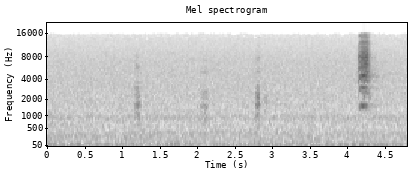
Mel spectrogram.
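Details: Eurasian magpie eating rowanberries and calling to the filmer: a few faint, soft clipped notes followed by one louder, sharp, rasping call near the end, over low background hum.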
